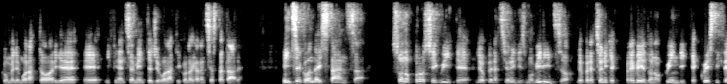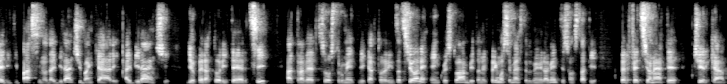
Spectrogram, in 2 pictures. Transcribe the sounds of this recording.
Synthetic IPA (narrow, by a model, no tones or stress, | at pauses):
komelemoɾat̪ɔːɾjeːifinant̪jament̪iad͡ʒevolaːt̪ikonlaɡaɾant̪siːast̪at̪a̰ːle | insekond̪aist̪ant̪sa | soːnopɾoseɡwiːt̪eleopeɾat̪sːjoːnid̪izmobilid̪zːoleopeɾat̪sjoːnikepːɾevɛːd̪onokwind̪ikekwest̪ikɾɛːd̪it̪ipasːinod̪ajbilant͡ʃibaŋkaːɾiajbilant͡ʃi | d̪iopeɾat̪oːɾit̪ɛrt̪si | at̪ːɾavɛrt̪sost̪ɾument̪id̪ikart̪olaɾid̪zːat̪sːjoːneʔeiŋkwest̪oambit̪onelpɾiːmosemɛst̪ɾed̪uemilavent̪isoːnost̪aːt̪i | perfet̪sːjonaːt̪e | t͡ʃirka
